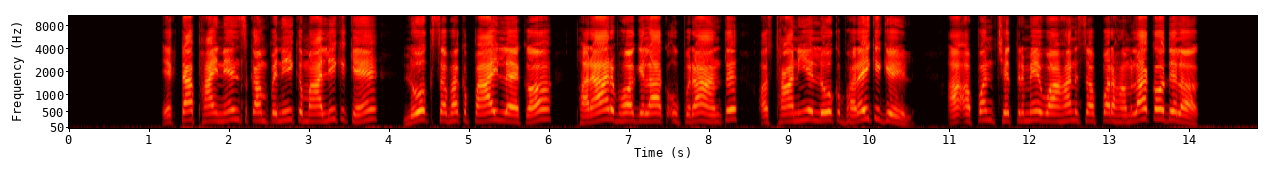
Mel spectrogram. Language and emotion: Maithili, angry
